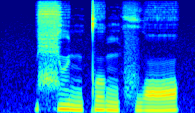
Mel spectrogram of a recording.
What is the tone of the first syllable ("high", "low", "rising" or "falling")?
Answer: falling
